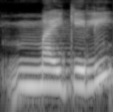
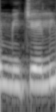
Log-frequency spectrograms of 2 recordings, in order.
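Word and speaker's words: Micheli: में next scientist है पीए माइकेल या इन्हें कभी-कभी पीए मिचेली भी प्रोनाउंस किया जाता है इन्हें फादर ऑफ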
